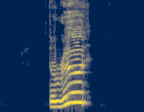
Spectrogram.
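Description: A young man calls out loudly close to the microphone.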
